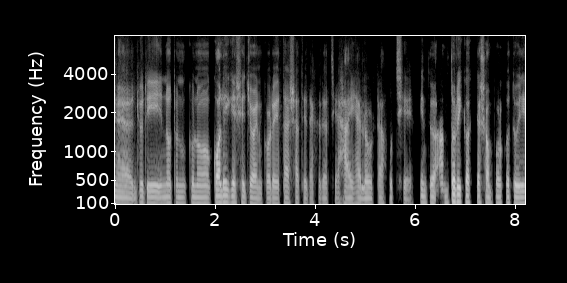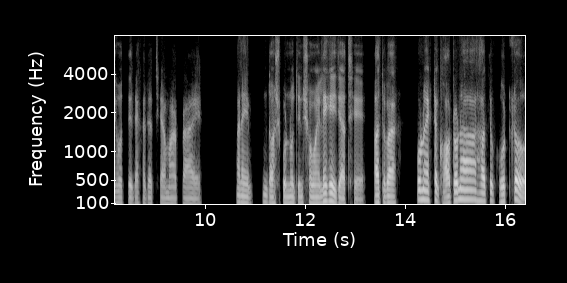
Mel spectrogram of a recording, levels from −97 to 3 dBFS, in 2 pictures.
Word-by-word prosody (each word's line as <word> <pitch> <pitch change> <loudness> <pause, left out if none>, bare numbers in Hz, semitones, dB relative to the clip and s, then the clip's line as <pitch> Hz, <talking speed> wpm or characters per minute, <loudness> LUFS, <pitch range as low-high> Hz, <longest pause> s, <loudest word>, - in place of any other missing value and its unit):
অ্যা 105 -1 -1 0.4
যদি 110 -2 -3 0.4
নতুন 105 0 -4 0.2
কোনো 100 -2 -2 0.3
কলিগ 115 0 +4
এসে 110 +1 -4
জয়েন 95 -2 0
করে, 95 0 -1 0.2
তার 100 -2 -3
সাথে - - -7
দেখা - - -11
যাচ্ছে 95 +2 -10
হাই, 95 -1 -1
হ্যালোটা 95 -1 -4
হচ্ছে। - - -8 0.3
কিন্তু 110 -1 -6 0.2
আন্তরিক 120 +3 +2
ক - - -19
একটা 115 - -5
সম্পর্ক 105 0 -3 0.2
তৈরি 100 -1 +1
হতে 100 +1 -6
দেখা 100 0 -7
যাচ্ছে 95 - -9
আমার 95 0 -3
প্রায় 95 -2 -3 0.8
মানে 115 -2 +1 0.5
১০-১৫ 105 +1 +1
দিন 105 0 -2
সময় 105 -1 +2
লেগেই 135 -3 +6
যাচ্ছে। 95 0 0 0.3
হয়তোবা 115 -1 +5 0.5
কোন 165 0 +6
একটা 155 +1 +1
ঘটনা 150 +11 +6 0.3
হয়তো 140 +1 +3 0.2
ঘটলো। 130 +6 +5
105 Hz, 140 wpm, -24 LUFS, 100-115 Hz, 0.8 s, লেগেই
